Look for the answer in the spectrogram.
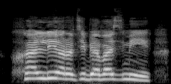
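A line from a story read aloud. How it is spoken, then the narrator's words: Shouted with a grin. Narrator (Russian): закричал Лонг Уилл, скаля в ухмылке зубы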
